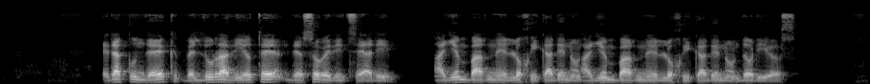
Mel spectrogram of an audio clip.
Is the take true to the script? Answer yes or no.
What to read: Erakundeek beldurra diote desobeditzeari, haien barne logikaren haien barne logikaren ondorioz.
yes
